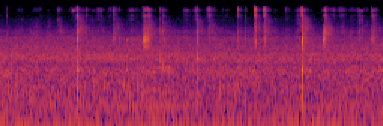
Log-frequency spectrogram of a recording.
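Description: A tennis racket strikes a ball with sharp pops.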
